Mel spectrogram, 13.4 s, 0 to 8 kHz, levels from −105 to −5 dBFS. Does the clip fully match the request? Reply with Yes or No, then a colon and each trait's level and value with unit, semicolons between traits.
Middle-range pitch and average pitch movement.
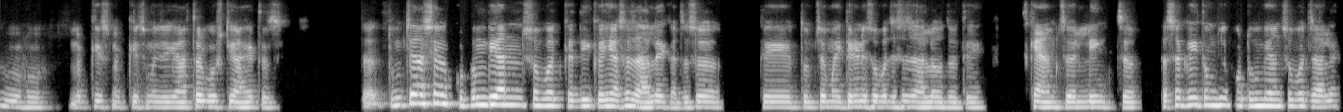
Yes: medium, 150 Hz; average, 3.8 semitones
